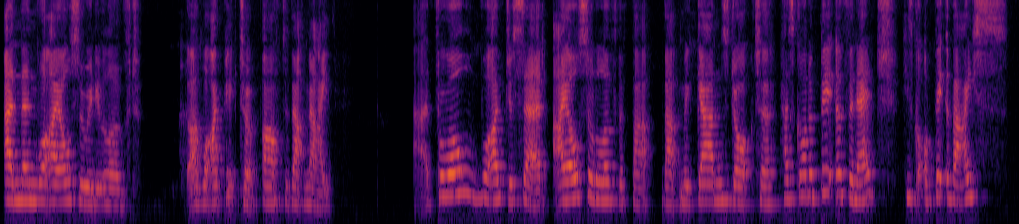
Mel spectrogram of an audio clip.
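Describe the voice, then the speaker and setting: Woman, medium pitch, casual opinion chat, podcast panelist. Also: moderate pace, a bit bright.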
